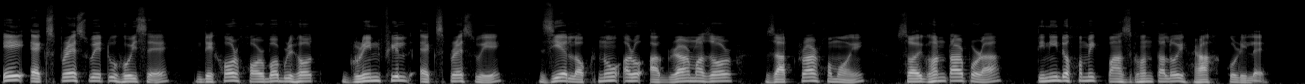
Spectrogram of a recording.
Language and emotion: Assamese, neutral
